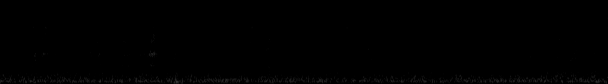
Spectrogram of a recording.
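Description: Faint scratching of a pen writing on spiral notebook paper: short, irregular strokes.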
